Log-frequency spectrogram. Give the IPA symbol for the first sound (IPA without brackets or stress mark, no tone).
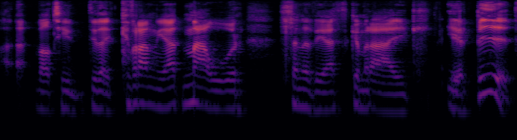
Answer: v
